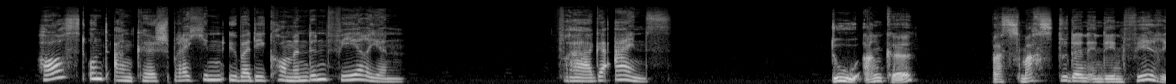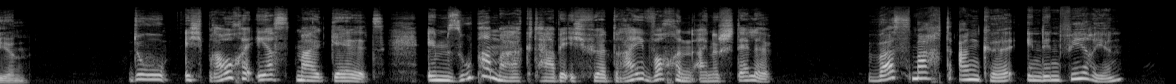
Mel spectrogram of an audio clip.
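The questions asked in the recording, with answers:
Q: Was macht Anke in den Ferien?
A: Sie arbeitet drei Wochen im Supermarkt.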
